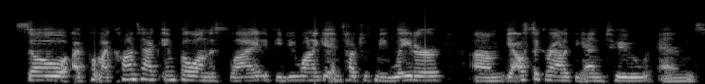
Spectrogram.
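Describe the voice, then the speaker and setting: A woman with an American accent talks in a plain, everyday voice at a fairly low pitch with fairly even intonation. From US Midwest, Iowa. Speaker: marine scientist, PhD student. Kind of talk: presentation to young audience. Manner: casual, many fillers.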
